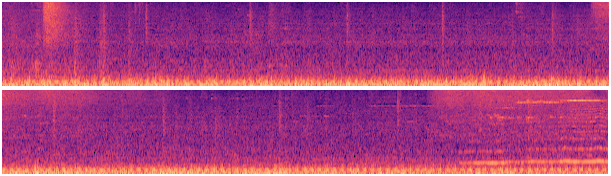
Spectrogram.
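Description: Passenger train running along the track: a steady rolling rumble and hum, with scattered sharp clicks from the wheels and rails. A steady higher-pitched tone joins about three seconds before the end.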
